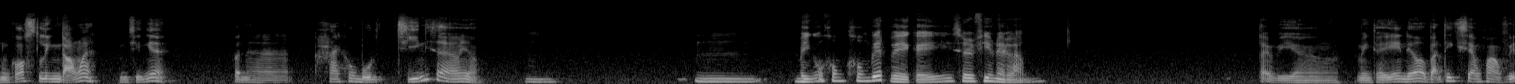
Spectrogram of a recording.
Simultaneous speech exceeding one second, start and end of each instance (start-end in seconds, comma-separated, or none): none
